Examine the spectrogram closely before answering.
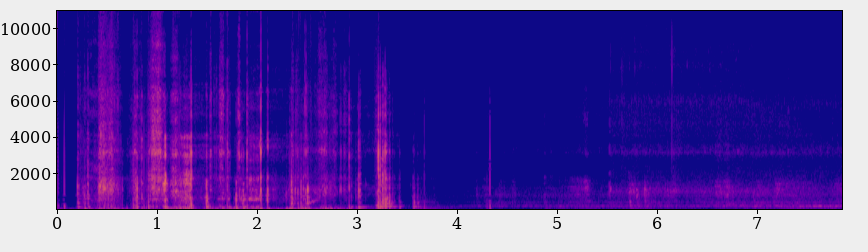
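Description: A camera being handled at close range: loud knocks, bumps and scraping right on the microphone for about the first three and a half seconds. A steady low hum carries on underneath once the handling stops.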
